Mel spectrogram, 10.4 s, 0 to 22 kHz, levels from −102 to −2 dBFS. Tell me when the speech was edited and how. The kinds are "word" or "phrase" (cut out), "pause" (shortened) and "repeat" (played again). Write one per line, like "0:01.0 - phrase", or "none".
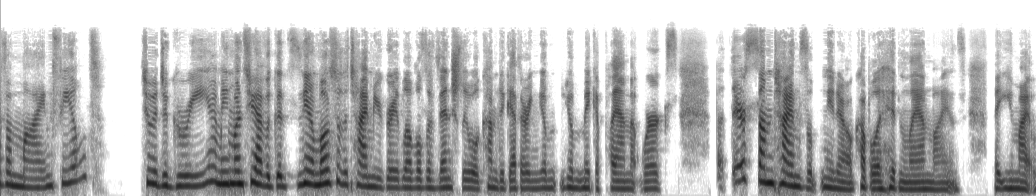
0:02.3 - word

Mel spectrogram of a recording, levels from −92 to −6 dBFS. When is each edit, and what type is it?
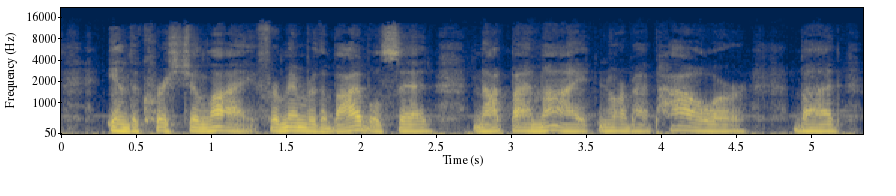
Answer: none

